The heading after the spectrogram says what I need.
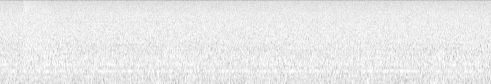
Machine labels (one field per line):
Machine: fan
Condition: normal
